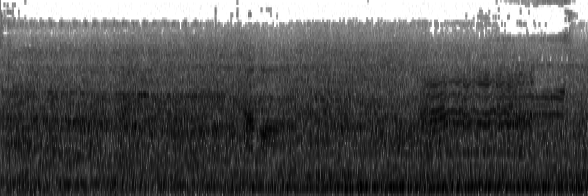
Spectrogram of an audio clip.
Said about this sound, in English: Both like relatively popular in the sense that like airplanes fly over. They're popular. They're so popular they're on the flight path of a major airport.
